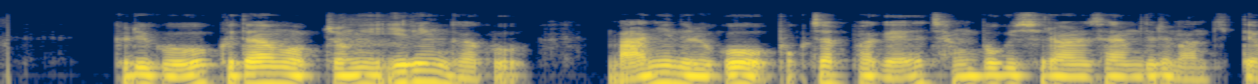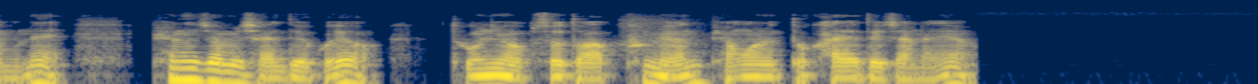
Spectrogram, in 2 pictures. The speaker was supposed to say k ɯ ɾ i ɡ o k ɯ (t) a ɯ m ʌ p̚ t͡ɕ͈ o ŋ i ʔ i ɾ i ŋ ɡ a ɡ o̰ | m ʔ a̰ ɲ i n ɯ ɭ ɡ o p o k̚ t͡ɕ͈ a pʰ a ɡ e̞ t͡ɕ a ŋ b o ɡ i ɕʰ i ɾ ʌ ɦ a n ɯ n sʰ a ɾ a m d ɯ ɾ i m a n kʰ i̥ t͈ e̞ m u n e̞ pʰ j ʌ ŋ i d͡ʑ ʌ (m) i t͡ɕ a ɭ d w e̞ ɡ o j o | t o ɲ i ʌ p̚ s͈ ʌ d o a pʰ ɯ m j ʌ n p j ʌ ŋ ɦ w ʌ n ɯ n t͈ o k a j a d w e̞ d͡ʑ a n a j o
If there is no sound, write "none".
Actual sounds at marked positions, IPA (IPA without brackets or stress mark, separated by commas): d, m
